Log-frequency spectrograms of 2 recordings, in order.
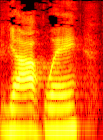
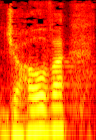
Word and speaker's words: Yahweh: We usually pronounce it Yahweh. Some people pronounce it Jehovah. There are only consonants there. You have to guess what the verbs are, and they've taken the verbs from another title of God and put it in between there, Yehovah. In English, the Y sound comes out J.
